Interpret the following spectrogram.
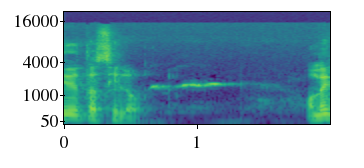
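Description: A man speaking for a moment, then in the pause a faint, short, high whistling tone lasting about half a second, rising slightly in pitch.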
